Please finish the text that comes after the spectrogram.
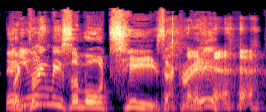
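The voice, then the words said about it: Put-on British accent. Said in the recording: “He's got a British accent”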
